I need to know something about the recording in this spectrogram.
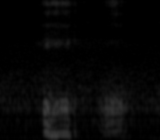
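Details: A sleeping Pomeranian snores: two short nasal snore sounds, the first a wavering tonal whine, the second a softer rasping breath about half a second later, in a quiet room.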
